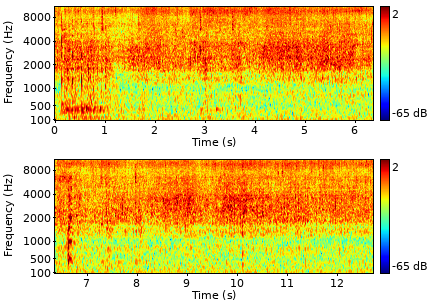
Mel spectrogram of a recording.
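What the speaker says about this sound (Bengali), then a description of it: "মশলাটা দিয়ে দিলাম" Masala spice paste and vegetables fry in a pan, giving a continuous loud sizzle with scraping stirring noises mixed in throughout.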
